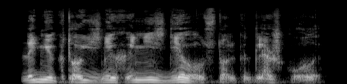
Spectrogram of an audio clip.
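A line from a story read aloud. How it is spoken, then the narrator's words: Grumbling. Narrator (Russian): проворчал Хагрид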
